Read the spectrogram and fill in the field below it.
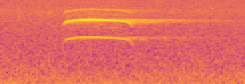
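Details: A single high, thin whistle from a Eurasian sparrowhawk, lasting about a third of a second, level in pitch and fading at the end, against quiet background hiss.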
